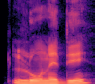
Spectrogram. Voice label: "Lunedì", Italian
